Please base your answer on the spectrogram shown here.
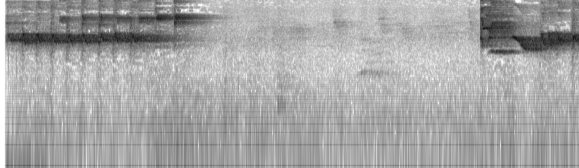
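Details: Greater green leafbird in full song, loud sustained whistled phrases with a rapid pulsing texture for about three seconds, a quiet pause, then another bright burst with a falling slur.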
